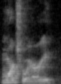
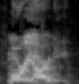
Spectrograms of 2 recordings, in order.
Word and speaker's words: Moriarty: lies by land more mortuary on how to say her last name mortuary that's really not a good last name Moriarty that's Leanne Moriarty and it's married by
